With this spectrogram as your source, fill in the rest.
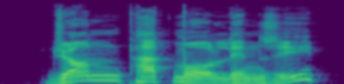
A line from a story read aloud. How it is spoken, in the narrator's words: I mentally exclaimed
